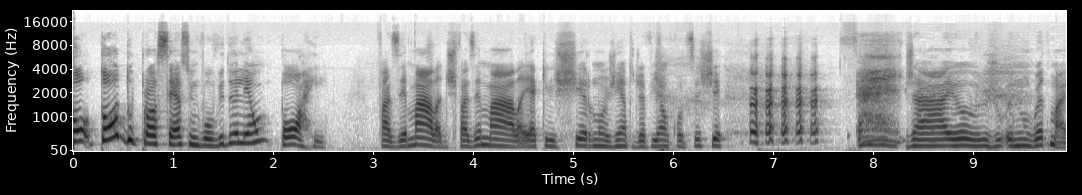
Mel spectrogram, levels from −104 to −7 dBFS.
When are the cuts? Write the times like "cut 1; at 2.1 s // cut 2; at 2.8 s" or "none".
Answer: cut 1; at 8.3 s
